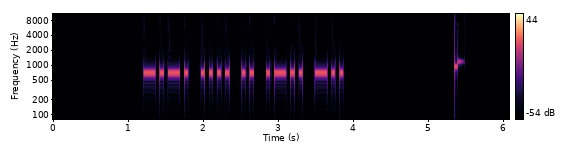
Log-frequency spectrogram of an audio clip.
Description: Morse code, heard as a keyed tone, about 22 wpm, 700 Hz. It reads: CHILD
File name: 5 Letter Words - First 3 Letters Given - 22wpm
